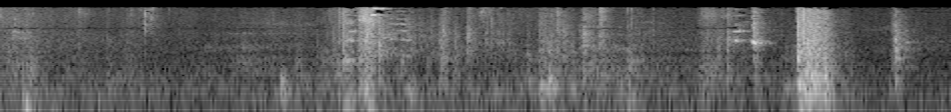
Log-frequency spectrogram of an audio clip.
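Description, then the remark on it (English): Rattling and clunks of a door with a funky lock being worked, then one loud, hard slam as it shuts, followed by a smaller knock afterward. “Just slam the door real hard. The lock's kind of funky.”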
